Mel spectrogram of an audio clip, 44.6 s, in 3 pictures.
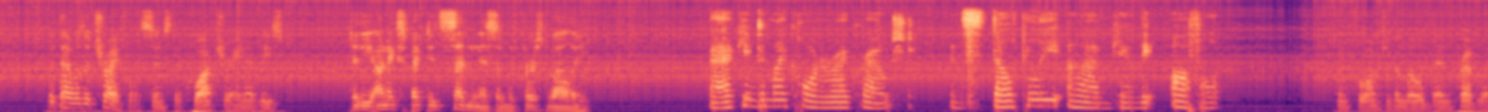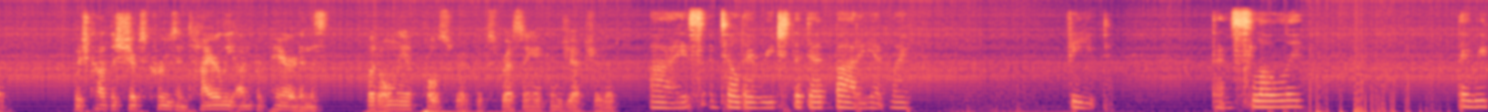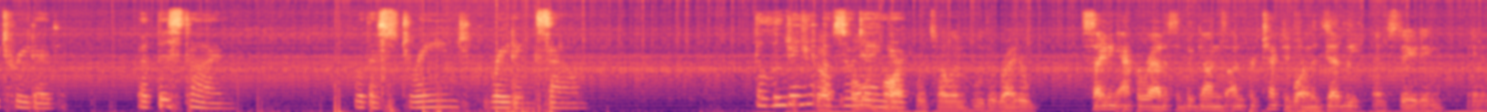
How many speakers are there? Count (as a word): three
